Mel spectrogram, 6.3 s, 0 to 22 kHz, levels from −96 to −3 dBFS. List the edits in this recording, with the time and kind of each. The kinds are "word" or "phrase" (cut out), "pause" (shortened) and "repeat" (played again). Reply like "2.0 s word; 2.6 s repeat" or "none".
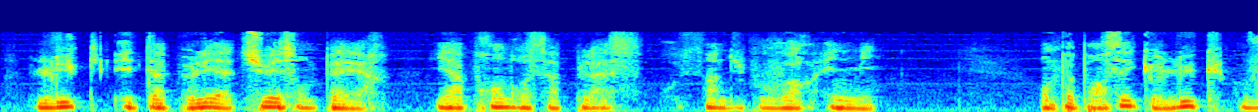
none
